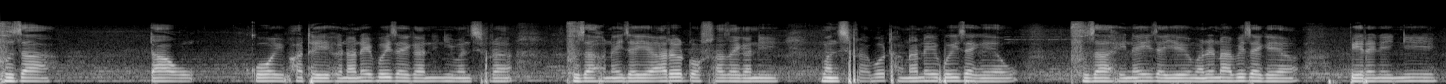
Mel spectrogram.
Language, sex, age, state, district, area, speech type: Bodo, male, 18-30, Assam, Chirang, urban, spontaneous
